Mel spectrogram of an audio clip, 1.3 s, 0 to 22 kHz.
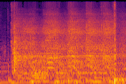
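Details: Car engine with about 100 compression, cranked right after a compression test; it catches a couple of rough firings but never settles into a run, with an uneven labouring rhythm and a nasty noise; the cause is suspected but not confirmed.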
